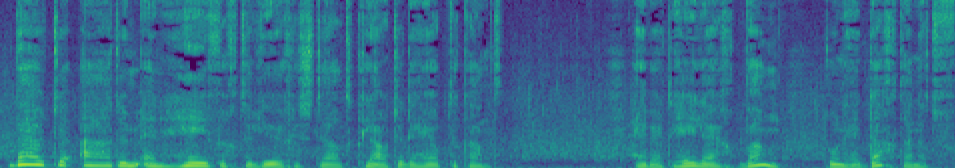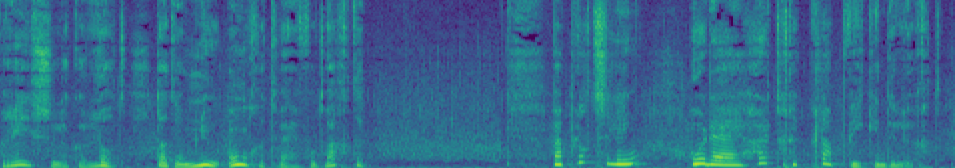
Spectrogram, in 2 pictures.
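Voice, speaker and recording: A woman narrating a fairy tale for an audiobook in an expressive, dramatic, scripted storytelling style. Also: sits low, measured pace, a little hiss or hum.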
